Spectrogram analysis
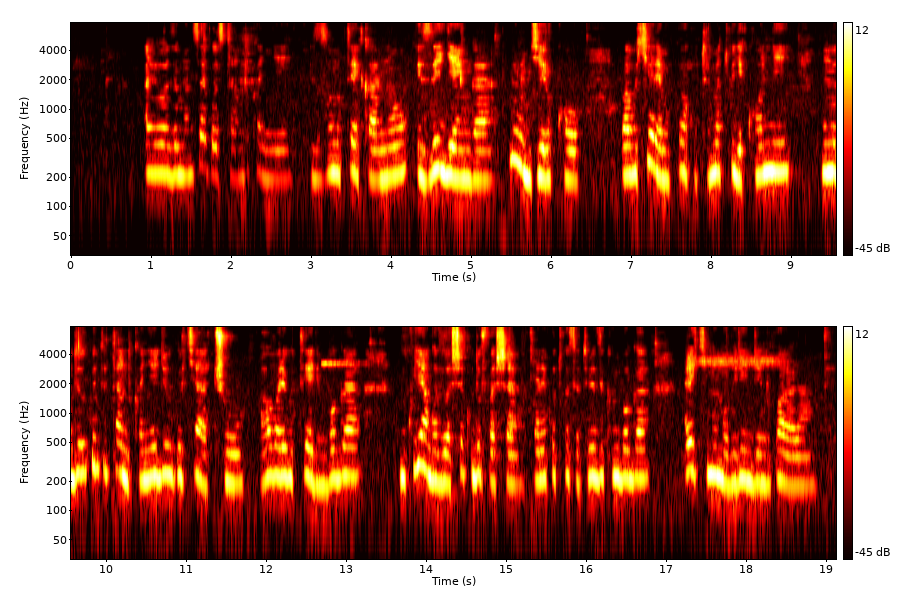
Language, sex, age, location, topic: Kinyarwanda, female, 25-35, Kigali, health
